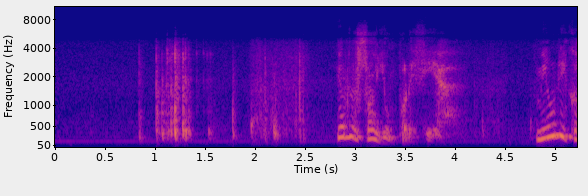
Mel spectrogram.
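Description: A middle-aged man talks back with irritation.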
